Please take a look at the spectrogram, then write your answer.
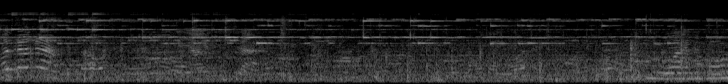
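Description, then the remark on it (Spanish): A group of donkeys pass by at a spot far from Fira, hooves clip-clopping while the donkeys' many small bells jingle and tinkle continuously; voices murmur faintly in the background. “Esos son los burros. Las campanillas de los burros. Están pasando por aquí todos ahora mismo.”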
